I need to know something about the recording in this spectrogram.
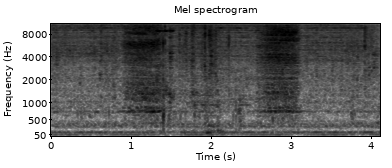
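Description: A cat hisses sharply up close.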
